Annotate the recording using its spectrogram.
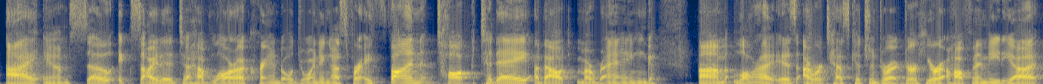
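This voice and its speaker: A man's voice: mid-range voice, bright, forceful tone. A man with a Southern US accent hosting a baking podcast in an enthusiastic, chatty way. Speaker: podcast host. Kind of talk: casual podcast chat.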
